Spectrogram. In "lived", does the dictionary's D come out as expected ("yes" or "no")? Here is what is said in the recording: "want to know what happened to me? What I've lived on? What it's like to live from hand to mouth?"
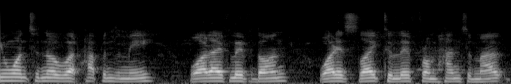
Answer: yes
